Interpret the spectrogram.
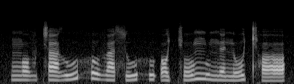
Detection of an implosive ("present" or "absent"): absent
